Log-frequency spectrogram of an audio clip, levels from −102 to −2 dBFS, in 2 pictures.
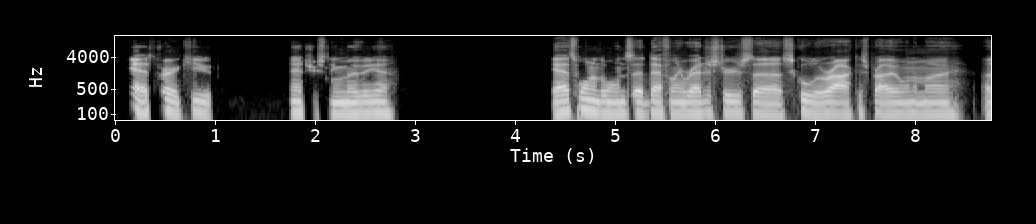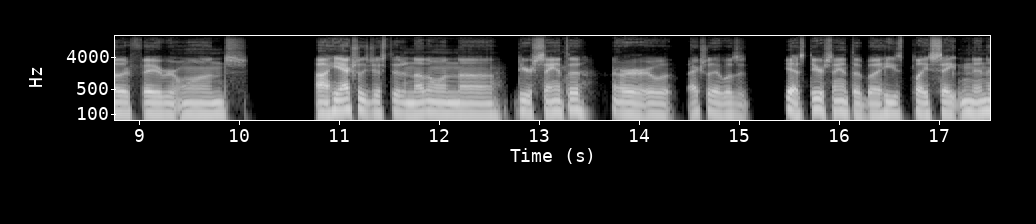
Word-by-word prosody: Yeah, 110 - +8
it's 115 - +1
very 120 -6 +4
cute. 115 0 -2 0.8
Interesting 110 -2 -1
movie, 105 +1 +2
yeah. 110 -1 +1 1.6
Yeah, 115 +2 +6
it's 120 - 0
one 135 -3 +4
of 115 - +2
the 115 - +1
ones 110 0 +1
that 110 -2 +2
definitely 110 -1 +1
registers. 110 0 0
Uh, 100 -3 +2
School 110 +4 0
of 100 - 0
Rock 105 -1 +4
is 115 - -7
probably 105 +1 +1
one 105 +1 -2
of 105 - -3
my 105 -2 -2 0.2
other 110 0 0
favorite 105 -1 0
ones. 105 0 -3 0.7
Uh, 110 0 +6
he 125 +2 +4
actually 130 -1 +4
just 110 -1 -5
did 115 -3 -2
another 105 +2 0
one, 105 -1 0
uh, 100 -1 -2 0.2
Dear 120 -3 -1
Santa, 115 0 0 0.2
or, 105 -3 0
uh, 105 - -13
actually 110 0 -3
it - - -2
was 100 -2 -5 0.4
yes, 95 - +2
Dear 135 +3 0
Santa, 115 -4 -1
but 100 +1 -2
he's 105 -2 -1
played 105 -4 -1
Satan 110 +2 0
in 115 +3 0
it, - - +1
110 Hz, 180 wpm, -24 LUFS, 105-115 Hz, 1.6 s, Yeah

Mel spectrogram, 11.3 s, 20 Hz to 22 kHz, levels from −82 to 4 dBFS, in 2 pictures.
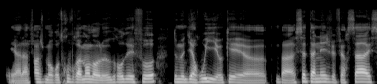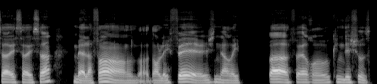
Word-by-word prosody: et - - -6
à 95 - -2
la 100 +2 -2
fin, 140 +3 -1
je 130 - -9
me 115 - 0
retrouve 115 +5 -4
vraiment 130 +1 +3
dans 120 -4 +4
le 110 +2 0
gros 135 +2 0
défaut 140 +3 +1 0.3
de 135 - -2
me 135 -1 +1
dire: 130 0 +1
«Oui, 150 -4 +2
OK, 115 +3 -5
heu, 105 -5 -2
bah, 110 -4 -2
cette 155 +5 -2
année, 150 +1 +2
je - - -5
vais 125 - -5
faire 115 -1 -6
ça 145 -1 +5
et - - -2
ça 130 - 0
et - - -3
ça 125 -1 -2
et - - -3
ça», 150 +8 0 0.3
mais - - 0
à - - +4
la 100 0 -1
fin, 125 -7 +3
bah, 100 - -7
dans 105 -1 -2
les 100 +3 -3
faits, 140 -6 +2
je 125 +3 -9
n'arrive 105 -4 -3 0.4
pas 135 -1 +7
à 120 - 0
faire, 125 -1 -3
heu, 110 +1 -4
aucune 130 +1 -7
des 125 0 -2
choses. 120 -4 -6
125 Hz, 255 wpm, -21 LUFS, 110-140 Hz, 0.4 s, pas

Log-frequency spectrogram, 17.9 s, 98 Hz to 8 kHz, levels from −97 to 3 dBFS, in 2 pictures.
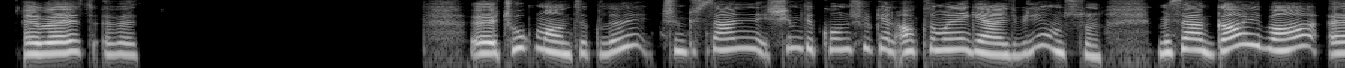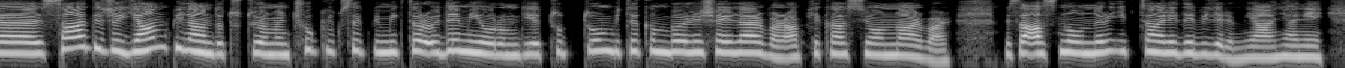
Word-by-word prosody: Evet, 255 +3 +4
evet. 240 -1 -5 2.2
Eee, 255 0 +6
çok 355 +2 -1
mantıklı. 265 -2 0 0.2
Çünkü 285 -2 -4
sen 325 +1 -1
şimdi 350 +8 -4
konuşurken 330 0 -5
aklıma 315 +3 +1
ne 325 0 +1
geldi 245 -5 +2
biliyor 400 +11 -6
musun? 230 -6 -2 0.4
Mesela 315 +5 +4
galiba, 330 - +5 0.2
eee, 260 0 +4
sadece 345 +2 +1
yan 300 +7 +2
planda 290 -9 +1
tutuyorum, 245 0 -3
hani, 235 - -2
çok 320 +4 -8
yüksek 290 0 -7
bir 275 - -4
miktar 275 +1 0
ödemiyorum 255 -4 +1
diye 240 0 -3
tuttuğum 295 +4 -4
birtakım 285 0 -2
böyle 275 -1 +1
şeyler 270 -2 +1
var, 200 - -3
aplikasyonlar 230 +1 -3
var. 160 -4 -6 0.4
Mesela 245 +1 +2
aslında 270 +3 +2
onları 265 +2 +1
iptal 285 -1 -1
edebilirim. 240 -8 -3
Yani, 195 +1 -3
hani, 205 -2 -3
270 Hz, 140 wpm, -23 LUFS, 245-305 Hz, 2.2 s, Eee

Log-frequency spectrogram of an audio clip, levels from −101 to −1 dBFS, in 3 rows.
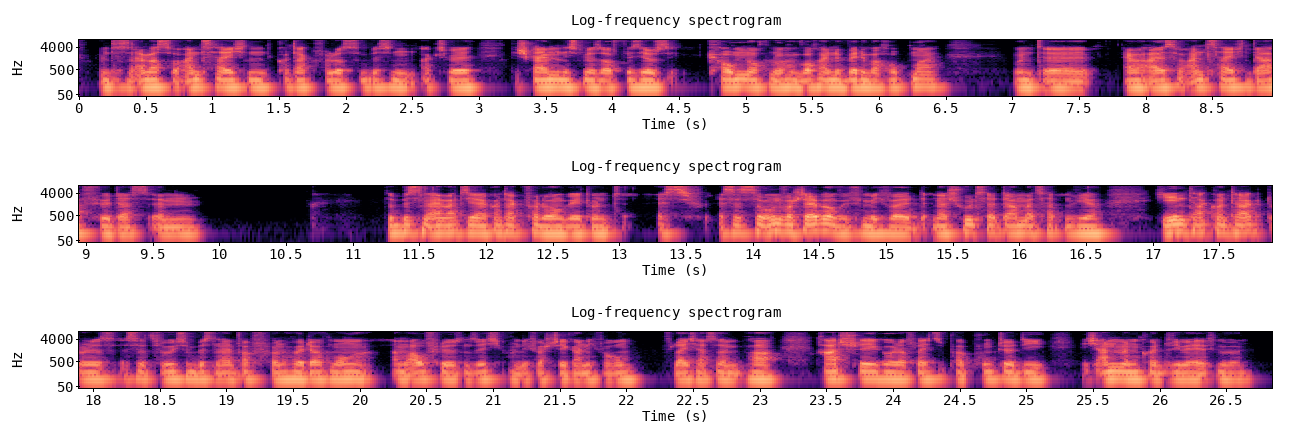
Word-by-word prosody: Und 95 -1 -3
das 95 - -2
sind 95 - -4
einfach 100 +1 +4
so 100 -1 +3
Anzeichen, 100 0 +1
Kontaktverlust 95 -1 -2
so - - -7
'n - - -5
bisschen 95 0 -3
aktuell. 95 0 0 0.2
Wir - - -3
schreiben 100 0 +4
nicht 100 0 +3
mehr 100 - +2
so 95 - +1
oft, 95 0 -4
wir 100 - -2
sehen 100 0 +4
uns 95 -2 -1 0.2
kaum 100 0 +2
noch, 100 0 0
nur 95 +1 +1
am 95 -3 0
Wochenende, 95 0 +2
wenn 100 0 +4
überhaupt 95 +1 -1
mal. 105 -2 -2 0.5
Und, 95 0 -2
äh, 90 -2 +1 0.2
einfach 95 0 +1
alles 95 +1 +4
so - - -4
Anzeichen 100 +1 +1
dafür, 95 +1 -1
dass, 90 +1 -3
ähm 90 0 -3 1.4
so - - +1
'n - - +1
bisschen 105 -2 +7
einfach 105 +1 +4
der 100 -1 +3
Kontakt 105 -1 -2
verloren 95 -3 +2
geht. 95 0 0
Und 95 +1 -3 0.2
es 95 -1 +2
es 100 +2 +2
ist 100 -1 +7
so - - +4
unvorstellbar 115 +1 +5
irgendwie 95 -3 -2
für 100 +2 -4
mich, 95 +1 0
weil 95 -1 +4
in - - -9
der 95 - +2
Schulzeit 110 +1 -1
damals 100 -1 0
hatten 95 +1 -6
wir 95 0 +1 0.3
jeden 115 +2 +5
Tag 105 -1 -2
Kontakt 110 0 -1
und 95 0 -1
es 95 +1 -3
ist 95 - -4
jetzt 95 -1 -5
wirklich 100 0 -1
so 100 - -3
'n - - -1
bisschen 95 -1 -3
einfach 95 +1 -4
von 95 -1 -3
heute 95 -1 +2
auf 95 +1 -2
morgen 95 -1 -1
am 95 -2 -3
Auflösen 95 -1 -1
sich 100 +2 -4
und 85 -4 -7
ich 85 - -7
verstehe 90 0 -3
gar 85 - -3
nicht, 90 0 -5
warum. 95 +2 -4 0.2
Vielleicht 95 0 -1
hast 90 +1 -3
du 100 - -1
'n 90 -1 -3
paar 95 -1 0 0.3
Ratschläge 100 0 +3
oder 95 -1 +2
vielleicht 95 0 -3
so 100 - -6
'n - - -23
paar - - -7
Punkte, 100 -1 -2
die 95 0 -3 0.2
ich - - -3
anwenden 100 0 +3
könnte, 95 -2 -4
die 95 - -1
mir 95 - 0
helfen 90 +1 -2
würden. 90 +1 -8
95 Hz, 235 wpm, -24 LUFS, 95-100 Hz, 1.4 s, bisschen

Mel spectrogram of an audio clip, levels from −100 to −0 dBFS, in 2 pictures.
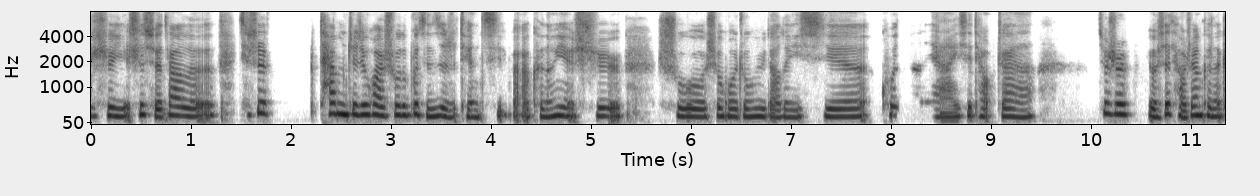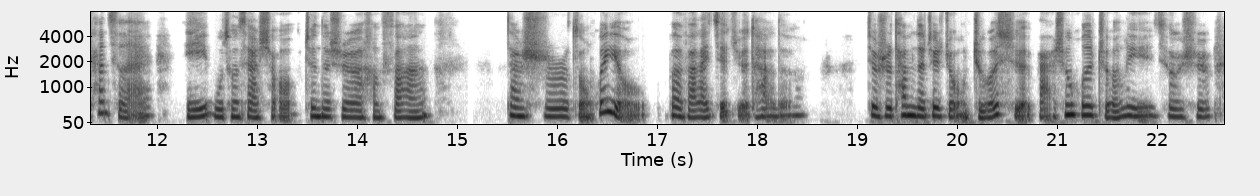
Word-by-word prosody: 是 230 -1 +1
也 215 +2 +1
是 265 - +1
学 250 -6 +2
到 240 +3 0
了 255 +4 0 0.2
其 - - -5
实 295 +2 0 0.5
他 285 - +1
们 275 -2 +7
这 265 - +3
句 260 0 +5
话 260 -2 +3
说 235 +2 0
的 245 - +3
不 275 +3 +1
仅 215 -5 +1
仅 220 -1 +3
是 195 - -3
天 195 -3 -2
气 - - -3
吧， - - -4
可 210 - -5
能 205 +2 +2
也 225 -2 +1
是 220 0 -2 0.3
说 210 -3 0
生 220 +2 -1
活 210 -1 0
中 210 +1 0
遇 - - +1
到 200 - -3
的 195 - -3
一 190 - -3
些 210 -1 -1
困 245 -1 -5 0.4
难 - - -3
呀， - - -2
一 220 - -2
些 225 +2 -1
挑 215 -2 -4
战 215 -1 0
啊。 195 +2 -3 0.6
就 295 - -2
是 270 -1 +3
有 215 - +2
些 235 +8 +3
挑 245 -8 0
战 245 +6 +3
可 240 -2 +1
能 210 - +1
看 300 +7 -3
起 270 -8 -4
来， 230 +5 -3 0.3
哎 200 +5 +3
无 200 - +2
从 200 +1 0
下 195 -1 0
手， 185 +8 -3
真 220 -2 +2
的 210 -1 +2
是 190 -1 0
很 180 0 -2
烦， 180 +3 -1 0.7
但 230 -3 +3
是 210 -1 0
总 - - -1
会 320 +3 +4
有 245 -5 +1 0.2
办 225 -3 +2
法 185 -2 0
来 190 0 +1
解 230 - -1
决 240 +1 -5
它 205 -2 -3
的。 240 +3 -5 0.8
就 240 -2 +4
是 220 0 +3
他 250 +3 +3
们 240 - +9
的 220 - +4
这 220 0 +4
种 230 +1 -1
哲 185 +6 +3
学 260 -1 +1
吧， - - -3
生 260 +5 +6
活 255 -1 +2
的 245 - +5
哲 180 -7 -1
理， 225 +1 +1
就 215 -2 -3
是 200 +1 -4
220 Hz, 245 characters per minute, -23 LUFS, 205-245 Hz, 0.8 s, 们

